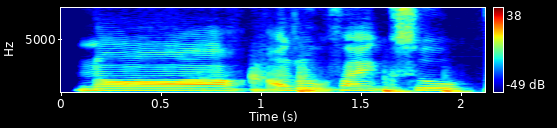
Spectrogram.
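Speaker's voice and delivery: slow, drawn-out, loud Glaswegian; mock-aggressive Glasgow accent, slow and forceful; thick Glasgow accent. Shown as a demonstration. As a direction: do a thick Glasgow hard man, stretching the words. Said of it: "Thick accent, thick accent, like Glasgow".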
